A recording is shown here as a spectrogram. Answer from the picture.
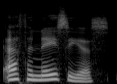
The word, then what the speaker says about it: Athanasius: You say it was Athanasius, am I saying his name right? – Yes.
